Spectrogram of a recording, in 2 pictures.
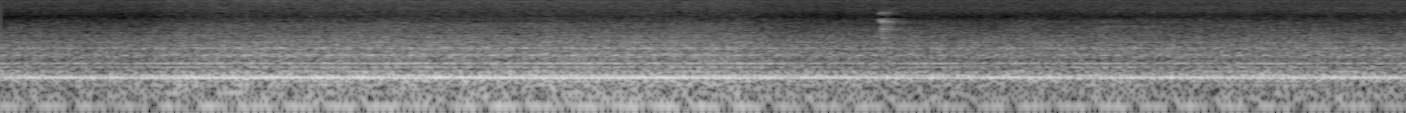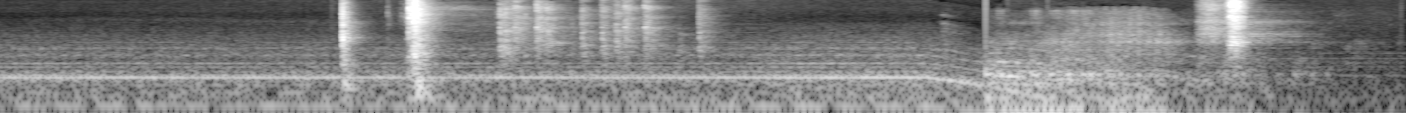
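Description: A diesel city bus engine idles, then winds down and stops.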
